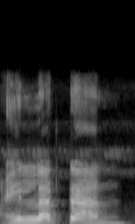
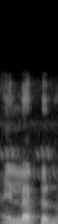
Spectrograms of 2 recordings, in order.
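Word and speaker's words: عِلَّةٌ: Au illatan, au illatun. Ya, illatun bacanya. Atau pada wahwa illatun.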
